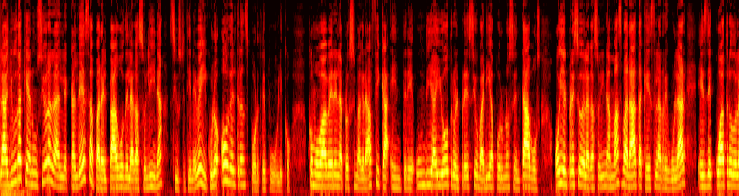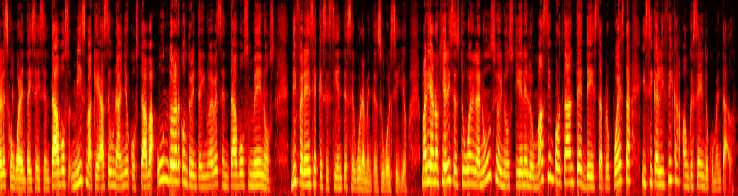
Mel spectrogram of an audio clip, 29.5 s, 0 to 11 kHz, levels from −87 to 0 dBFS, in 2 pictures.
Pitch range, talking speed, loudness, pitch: 170-220 Hz, 205 wpm, -22 LUFS, 190 Hz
